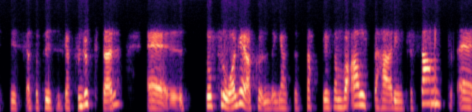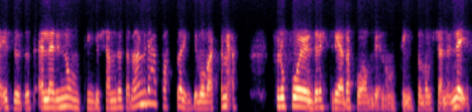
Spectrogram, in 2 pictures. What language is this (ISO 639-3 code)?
swe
